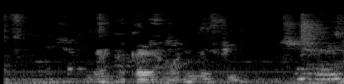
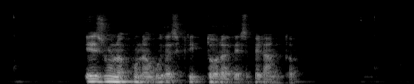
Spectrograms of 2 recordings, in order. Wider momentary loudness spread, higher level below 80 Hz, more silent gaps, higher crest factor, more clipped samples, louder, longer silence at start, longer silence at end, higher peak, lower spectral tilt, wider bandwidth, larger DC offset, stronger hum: second, 14 LU vs 18 LU; first, -48 dBFS vs -56 dBFS; neither; about the same, 20 dB vs 22 dB; neither; second, -34 LUFS vs -28 LUFS; second, 0.05 s vs 0.85 s; second, 0 s vs 1.15 s; second, -14 dBFS vs -8 dBFS; second, -5 dB/octave vs -6.5 dB/octave; about the same, 11.5 kHz vs 11 kHz; neither; neither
